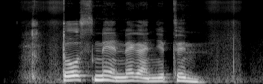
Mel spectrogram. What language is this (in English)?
Kalenjin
